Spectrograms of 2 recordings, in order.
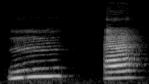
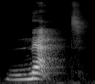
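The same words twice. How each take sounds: First: 'N-et' drawn out sound by sound on a high note; stretched word. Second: Said in the usual way. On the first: Shown as a demonstration. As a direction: hold the n and e of 'N-et', then release the t. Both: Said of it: "Stretch it".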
